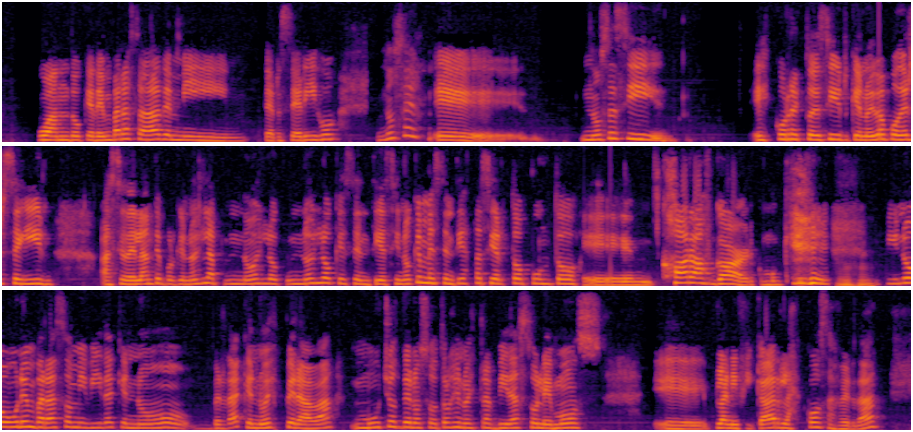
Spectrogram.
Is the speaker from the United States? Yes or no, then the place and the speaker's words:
yes; Chicago, Illinois, United States; Soy de ascendencia puertorriqueña, nacida y criada en Estados Unidos. Me crié en Chicago, pero obviamente de padres puertorriqueños.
